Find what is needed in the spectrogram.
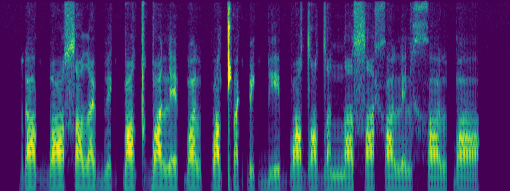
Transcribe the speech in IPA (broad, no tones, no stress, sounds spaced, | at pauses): ɾ ɒ ɡ͡b ɒ sˤ ɘ j ɘ b ɛ k͡p ɛ tˤ ɡ͡b ɒ l ɛ ɓ ɒ l p ɒ tˤ ɽ e k͡p e ɡ͡b e b ɒ dˤ e dˤ ɘ n e sˤ ɛ x ɒ l ə l x ɒ l ɓ ɒ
